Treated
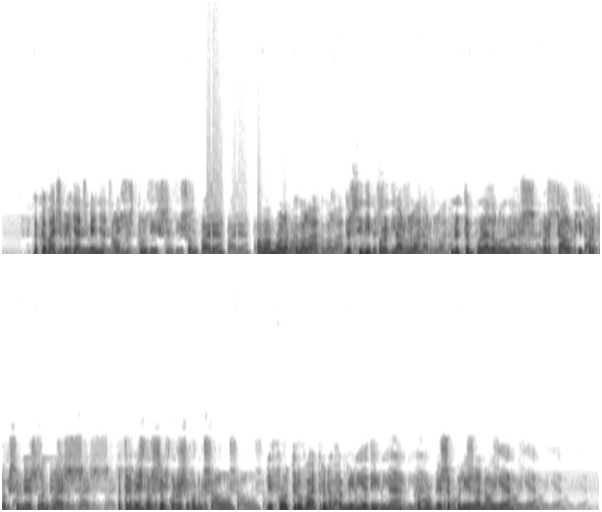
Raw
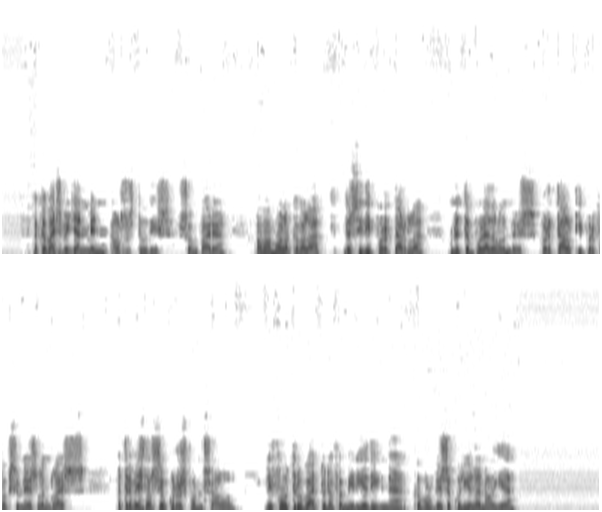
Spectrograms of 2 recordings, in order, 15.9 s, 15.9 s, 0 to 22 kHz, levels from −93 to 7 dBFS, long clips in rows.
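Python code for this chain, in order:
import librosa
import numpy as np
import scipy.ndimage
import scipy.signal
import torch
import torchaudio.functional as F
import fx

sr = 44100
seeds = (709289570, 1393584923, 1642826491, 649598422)

y = fx.lowpass(x, sr, hz=1200.0, slope=6)
y = fx.backlash(y, sr, play_db=-50.0, at=(2.7, 3.43), fade=0.02)
y = fx.echo_feedback(y, sr, ms=344, feedback_pct=26, wet_db=-11.0)
y = y * 10.0 ** (5.5 / 20.0)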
